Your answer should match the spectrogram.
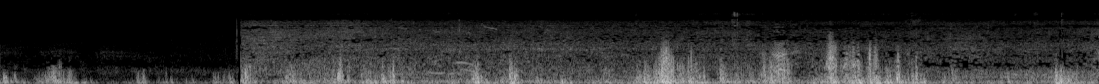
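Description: Wind buffeting the microphone, starting abruptly about two seconds in and surging in gusts, with brief indistinct voices.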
